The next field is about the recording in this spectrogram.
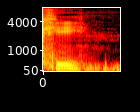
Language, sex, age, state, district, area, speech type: Odia, male, 18-30, Odisha, Nayagarh, rural, read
